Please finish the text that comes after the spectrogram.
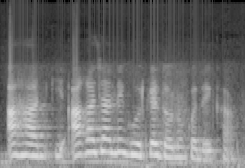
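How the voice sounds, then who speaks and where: Woman narrator, fairly high voice, steady storytelling delivery. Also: a little fast, creaky, slight background noise. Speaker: novel narrator. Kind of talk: scripted audio novel narration. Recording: slightly dull lo-fi audio.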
